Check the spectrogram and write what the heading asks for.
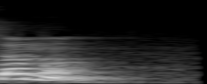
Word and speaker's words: Thummim: they employed the use of Urim and Thummim, are the correct pronunciation, Urim mm-hmm. and Thummim.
